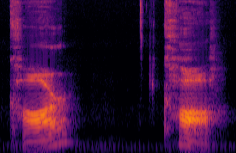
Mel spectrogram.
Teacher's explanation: do you see how I'm pronouncing the r there it sounds more American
